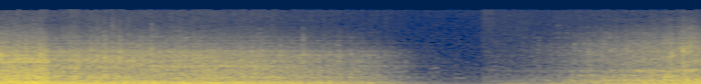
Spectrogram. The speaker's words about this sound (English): I've got the wheel in my hand, jumping around every now and again, but driving uphill in second gear.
